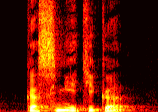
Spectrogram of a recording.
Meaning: cosmetic (any substances applied to enhance the external color or texture of the skin)
- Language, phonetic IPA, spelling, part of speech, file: Russian, [kɐsˈmʲetʲɪkə], косметика, noun, Ru-косметика.ogg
